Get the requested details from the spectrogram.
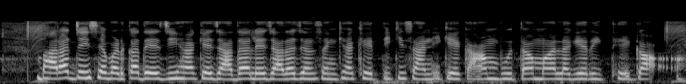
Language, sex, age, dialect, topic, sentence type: Chhattisgarhi, female, 18-24, Western/Budati/Khatahi, banking, statement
